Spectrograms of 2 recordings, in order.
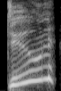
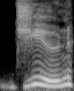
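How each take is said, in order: First: It is said in an American accent. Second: It is said in a British accent.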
